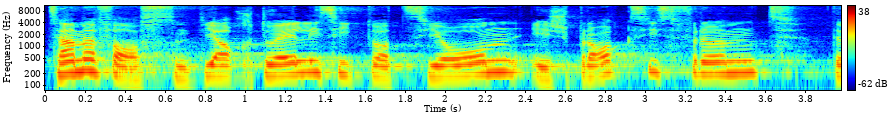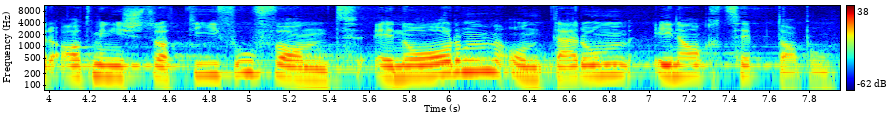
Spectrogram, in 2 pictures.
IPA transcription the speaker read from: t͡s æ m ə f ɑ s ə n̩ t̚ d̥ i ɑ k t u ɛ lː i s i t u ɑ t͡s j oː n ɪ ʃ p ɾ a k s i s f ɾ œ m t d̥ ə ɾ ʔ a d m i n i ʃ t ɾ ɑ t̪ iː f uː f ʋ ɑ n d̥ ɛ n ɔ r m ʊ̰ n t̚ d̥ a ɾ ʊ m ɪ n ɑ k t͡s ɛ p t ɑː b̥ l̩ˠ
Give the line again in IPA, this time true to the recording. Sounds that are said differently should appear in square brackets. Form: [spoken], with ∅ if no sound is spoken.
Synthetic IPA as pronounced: t͡s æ m ə f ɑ s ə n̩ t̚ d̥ i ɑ k t u ɛ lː i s i t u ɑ t͡s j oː n ɪ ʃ p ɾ [ɑ] k s i s f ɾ œ m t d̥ ə ɾ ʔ [ɑ] d m i n i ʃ t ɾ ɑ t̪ iː f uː f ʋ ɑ n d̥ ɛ n ɔ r m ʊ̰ n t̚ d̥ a ɾ ʊ m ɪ n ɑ k t͡s ɛ p t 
